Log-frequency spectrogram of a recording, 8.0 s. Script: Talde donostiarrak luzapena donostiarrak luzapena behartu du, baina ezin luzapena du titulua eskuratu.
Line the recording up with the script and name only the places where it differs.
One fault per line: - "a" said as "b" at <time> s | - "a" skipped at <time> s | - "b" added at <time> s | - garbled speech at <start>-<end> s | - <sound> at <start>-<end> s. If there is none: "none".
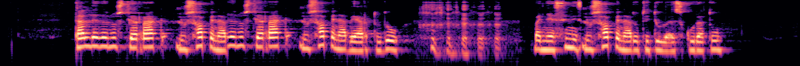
- laugh at 4.2-5.1 s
